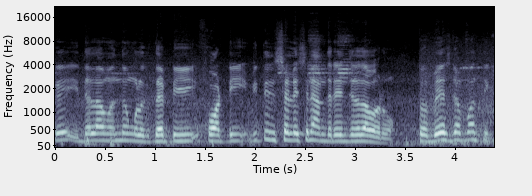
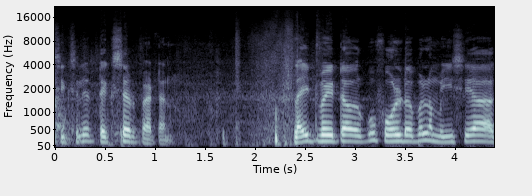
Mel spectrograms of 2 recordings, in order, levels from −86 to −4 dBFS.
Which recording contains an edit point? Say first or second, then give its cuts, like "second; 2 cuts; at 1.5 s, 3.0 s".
first; 1 cut; at 3.5 s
